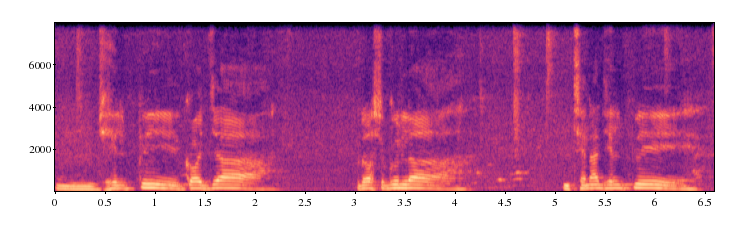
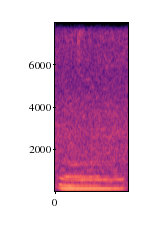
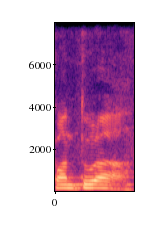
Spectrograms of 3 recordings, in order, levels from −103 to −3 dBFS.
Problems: background sounds at intervals, background conversations at intervals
